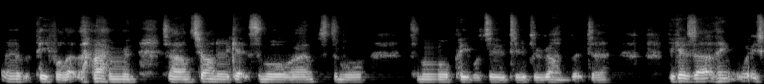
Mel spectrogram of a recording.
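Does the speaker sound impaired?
Yes: aphasia and apraxia after stroke; aphasia and apraxia from stroke at age 50, one-sided arm and leg weakness; about eight years post stroke, home speech therapy every two days four months, later NHS therapist; trouble getting words out, intelligence intact, early on only yes, no and swear words.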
